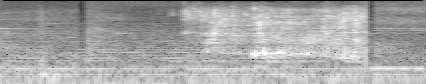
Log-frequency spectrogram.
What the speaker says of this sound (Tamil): இதில் மெஷர்மெண்ட் கப்பில் ரெண்டு கப்பு தண்ணி சேர்த்துக்கலாம்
